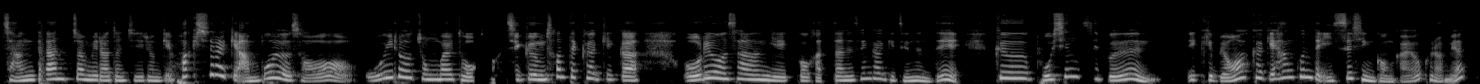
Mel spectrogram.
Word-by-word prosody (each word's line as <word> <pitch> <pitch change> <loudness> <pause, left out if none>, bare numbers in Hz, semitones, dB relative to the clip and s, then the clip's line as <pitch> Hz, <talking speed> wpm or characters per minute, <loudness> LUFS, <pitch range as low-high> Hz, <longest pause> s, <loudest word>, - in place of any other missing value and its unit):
장단점이라든지 205 -2 +1
이런 175 -1 -1
게 200 - -5
확실하게 390 - 0
안 160 +2 +2
보여서 195 - -1
오히려 310 - +1
정말 230 -3 +2
더욱 180 -5 -1 0.3
지금 220 0 +2
선택하기가 235 - 0 0.4
어려운 260 - +3
상황일 220 -9 +2
것 170 -1 -3
같다는 185 +6 -1
생각이 260 -6 -4
드는데 175 +4 0 0.3
그 280 -3 +1
보신 265 - 0
집은 215 - 0 0.3
이렇게 205 -1 -3
명확하게 250 - 0
1 315 +5 -1
군데 335 -7 +1
있으신 185 - 0
건가요 145 - -5
그러면? 155 - -3
215 Hz, 290 characters per minute, -28 LUFS, 180-265 Hz, 0.4 s, 어려운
